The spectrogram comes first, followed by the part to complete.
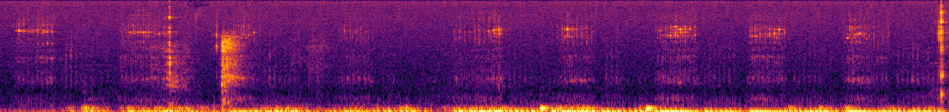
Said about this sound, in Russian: Э, я взяла ее на ручки, поэтому сейчас мы будем записывать с вами и с котом, иначе она грустит. Вот, Зигуня, тебе стало лучше? Помурчи.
